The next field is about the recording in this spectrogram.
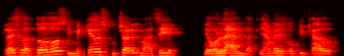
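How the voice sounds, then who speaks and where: Rabbi guy preaching earnest, pretty high voice, echoey room. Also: brisk, a bit bright. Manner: earnest, preachy, acts out quoted pleas. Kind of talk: sermon-like talk on an online panel.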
